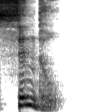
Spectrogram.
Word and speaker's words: Sindhu: The original name of that river is Sindhu. Now, ancient Persians, whenever they had this word with the letter S, they tended to pronounce it with an H sound. So they pronounced the name of the river as Hindu.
